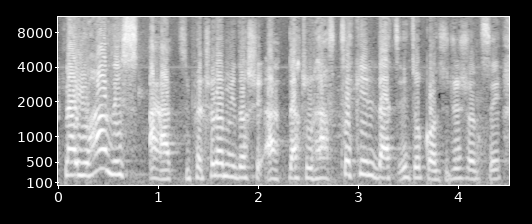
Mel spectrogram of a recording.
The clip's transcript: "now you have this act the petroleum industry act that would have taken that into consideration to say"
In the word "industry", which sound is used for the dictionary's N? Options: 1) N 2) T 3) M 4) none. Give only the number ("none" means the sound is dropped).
4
